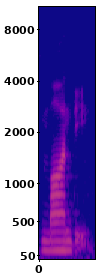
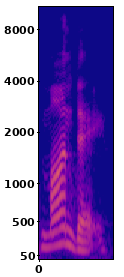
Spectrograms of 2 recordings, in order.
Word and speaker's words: Maundy: and that word is Maundy today is Maundy Thursday but for the first 20 years of my life I thought it was Monday Thursday I always heard it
